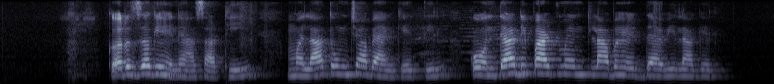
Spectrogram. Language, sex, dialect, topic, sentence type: Marathi, female, Standard Marathi, banking, question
